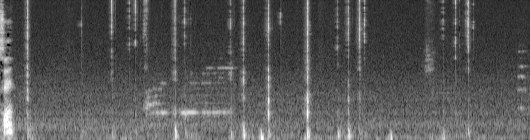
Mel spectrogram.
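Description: Computer keyboard typing: scattered single keystrokes clicking at an irregular, unhurried pace with pauses between them. A faint, drawn-out pitched sound sits in the background a few seconds in.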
